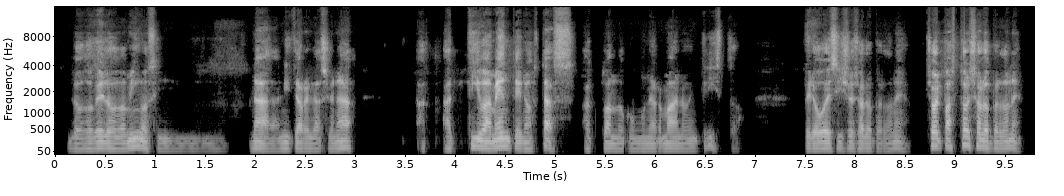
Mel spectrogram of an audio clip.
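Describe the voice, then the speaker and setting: A man's voice: fairly low pitch, no room sound, studio quality. A man preaching a sermon with an Argentine Spanish accent, teaching step by step and checking in with the congregation. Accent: Rioplatense Spanish. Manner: teaching, asks the congregation "¿sí?" often. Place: church.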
